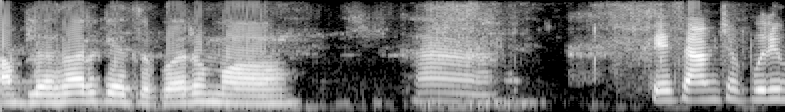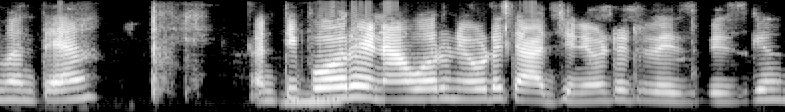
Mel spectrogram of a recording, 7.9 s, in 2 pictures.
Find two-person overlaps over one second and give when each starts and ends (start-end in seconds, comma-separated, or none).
none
